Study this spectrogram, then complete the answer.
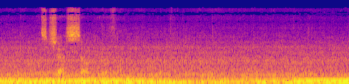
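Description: Wind blows snow against the car in a steady rush.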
